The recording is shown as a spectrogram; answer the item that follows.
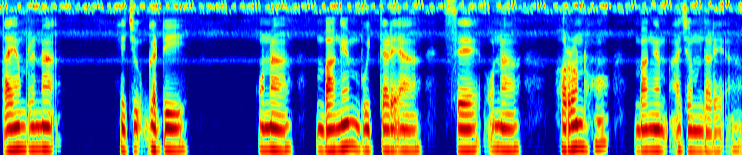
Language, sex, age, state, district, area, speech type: Santali, male, 18-30, West Bengal, Bankura, rural, spontaneous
